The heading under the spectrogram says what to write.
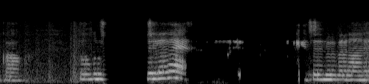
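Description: Speech runs the full length of the clip with a channel delay (doubling) throughout: one channel trails the other by 40 ms, and summed to mono the late copy sits at equal level as a short slap right behind every syllable. On a waveform each onset appears twice, 40 ms apart. On a spectrogram the summed copies cancel and reinforce one another, giving comb-filter striping spaced every 25 Hz. From 1.03 to 1.49 s there is a call audio freeze. The last sound is stretched into a fading buzz and then about 380 ms of near silence before the speech picks up exactly where it left off. The likely cause is delayed packets draining the jitter buffer. Around 436 ms of filler are inserted and nothing is lost, so everything after is shifted later. A spectrogram shows smeared, blurred harmonics decaying into a blank column. The waveform shows a tapering tail into a flat gap. From 1.81 to 3.09 s the speech is suppressed in double talk. 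The level sags and breaks up, at its deepest by around 40 dB, as the echo canceller likely mistook it for loudspeaker echo while the far side was also talking. The waveform there shows a shrunken, choppy envelope, and the spectrogram shows the upper harmonics thinning and vanishing in patches, all below the 8 kHz band edge set by the call path.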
